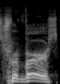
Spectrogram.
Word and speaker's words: Traverse: I was saying it wrong before, by the way. Some Thank you for pointing that out. It's Traverse models.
